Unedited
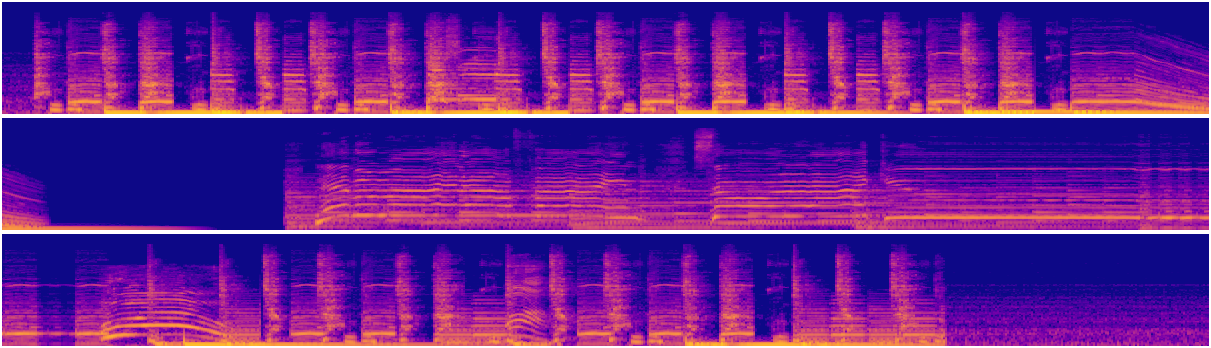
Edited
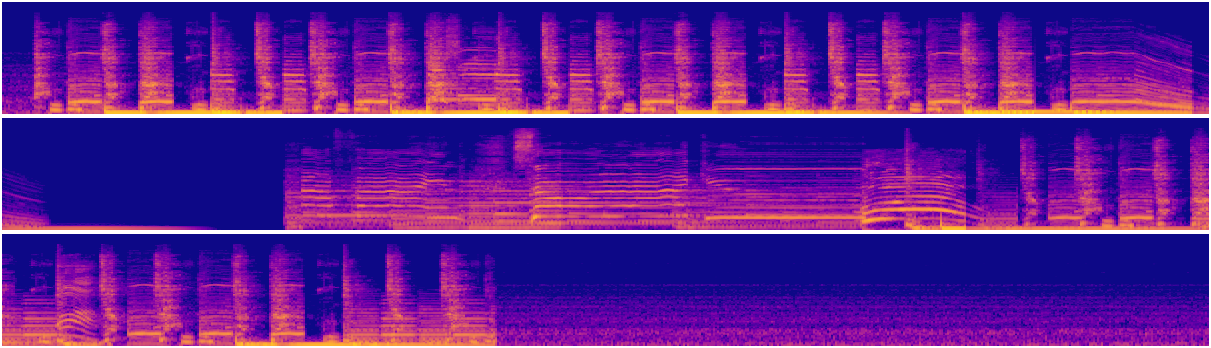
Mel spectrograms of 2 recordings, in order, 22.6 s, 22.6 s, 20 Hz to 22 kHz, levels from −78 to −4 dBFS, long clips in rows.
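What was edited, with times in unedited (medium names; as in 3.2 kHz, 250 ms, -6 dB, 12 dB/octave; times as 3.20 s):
7.44–8.16 s: fade in, from -19.5 dB
9.42–10.54 s: delete
11.58–12.16 s: gain +7 dB
14.03–15.72 s: delete
16.37–17.33 s: fade in, from -19.5 dB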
